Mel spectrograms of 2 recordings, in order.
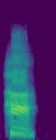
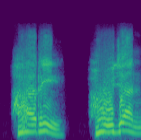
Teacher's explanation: Jangan dikeluarkan dari dada, tapi dikeluarkannya hanya dari tenggorokannya saja.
